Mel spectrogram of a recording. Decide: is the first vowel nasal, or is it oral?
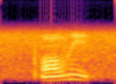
nasal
